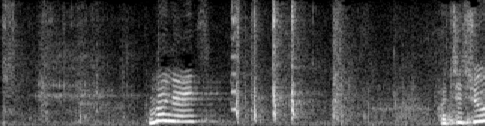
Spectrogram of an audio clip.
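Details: Male Shih Tzu puppies, six weeks old, playing together. Two sharp, tonal yelps that rise then dip, one near the start and one at the end, with quick clattering sounds between and a person speaking nearby.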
